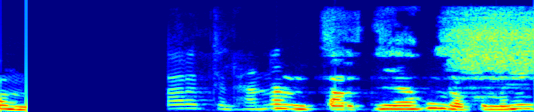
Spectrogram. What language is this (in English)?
Icelandic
